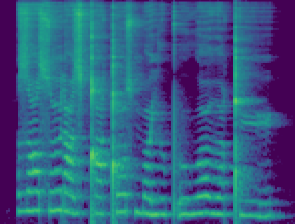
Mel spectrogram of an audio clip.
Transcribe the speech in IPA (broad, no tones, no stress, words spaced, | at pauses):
zˤi sˤy ɾɑzǃɑǃusˤmo jɯpʼuwoðˤø ǃy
